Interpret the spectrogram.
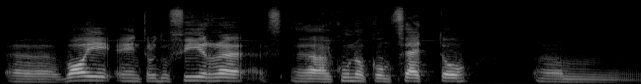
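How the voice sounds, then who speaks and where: A middle-aged Italian-accented man gives a conference talk in a language he is still learning. His voice is a little higher than most men's and smooth, and he speaks very slowly. He halts often, filling pauses as he searches for words. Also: sharp tone. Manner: halting, many fillers, mixes in Italian words. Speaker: university professor presenting.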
